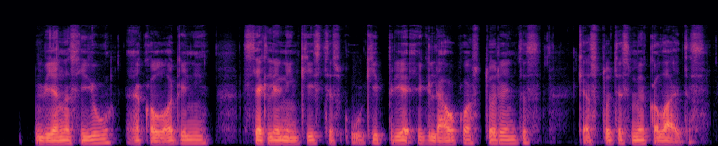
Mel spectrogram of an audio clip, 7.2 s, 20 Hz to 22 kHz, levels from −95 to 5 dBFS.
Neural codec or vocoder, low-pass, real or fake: vocoder, 48 kHz, 128 mel bands, Vocos; 10.8 kHz; fake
